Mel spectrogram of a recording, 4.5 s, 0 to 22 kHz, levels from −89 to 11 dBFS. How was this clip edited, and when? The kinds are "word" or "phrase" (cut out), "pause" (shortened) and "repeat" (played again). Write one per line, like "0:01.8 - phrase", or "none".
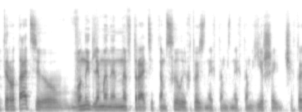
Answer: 0:03.4 - repeat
